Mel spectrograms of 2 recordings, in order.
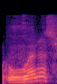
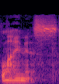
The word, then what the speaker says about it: Linus: lenus Torvalds came along lenus or Linus what's the exact your preferred pronunciation um when I speak Swedish it's lenus when I speak Finnish it's lenus when I speak English it's lonus and I really don't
